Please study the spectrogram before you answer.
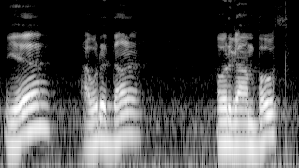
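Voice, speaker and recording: A man's voice: medium pitch, lively intonation, a little fast, warm tone. A young American man talking casually among friends. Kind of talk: casual chat.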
